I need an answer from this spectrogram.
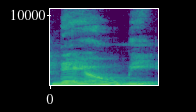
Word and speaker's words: Naomi: And the name of his wife was Naomi, or in Hungarian, it is Noemi. Naomi is how we pronounce it.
